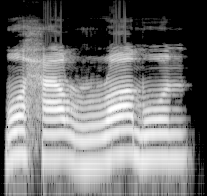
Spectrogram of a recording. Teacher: را کے اوپر تشدید ہے، را کو موٹا کرنا ہے، را میں سختی کرنی ہے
